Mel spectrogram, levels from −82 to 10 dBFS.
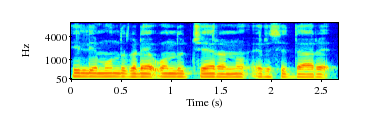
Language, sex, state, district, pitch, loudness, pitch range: Kannada, male, Karnataka, Koppal, 115 Hz, -13 LUFS, 115-120 Hz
